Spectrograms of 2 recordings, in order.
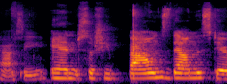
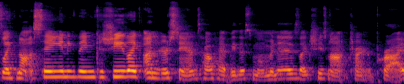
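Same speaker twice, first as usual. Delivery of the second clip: usual speaking voice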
